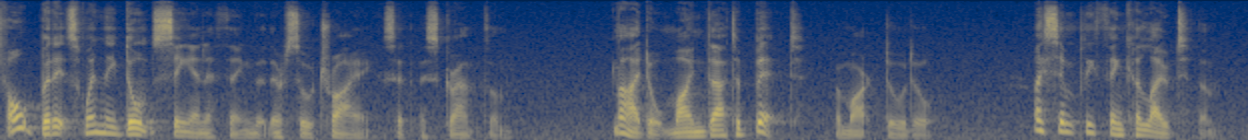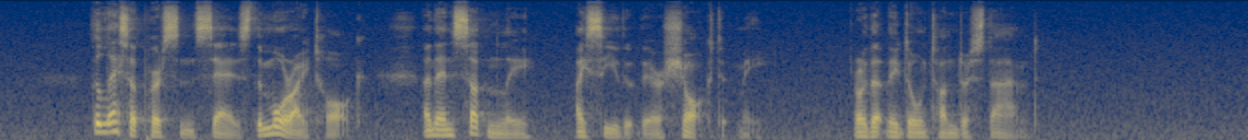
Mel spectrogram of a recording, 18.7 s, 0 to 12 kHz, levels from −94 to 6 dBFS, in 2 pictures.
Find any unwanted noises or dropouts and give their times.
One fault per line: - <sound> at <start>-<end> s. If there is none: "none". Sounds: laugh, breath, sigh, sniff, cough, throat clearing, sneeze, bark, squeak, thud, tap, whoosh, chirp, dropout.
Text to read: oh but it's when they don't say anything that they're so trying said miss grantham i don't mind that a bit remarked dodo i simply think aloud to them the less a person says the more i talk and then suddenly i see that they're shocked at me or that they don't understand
none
